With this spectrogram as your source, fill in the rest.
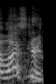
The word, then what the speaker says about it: Leicester: another one that's like Leicester, but they say Leicester. Yeah, Lester, that's where I'm from.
